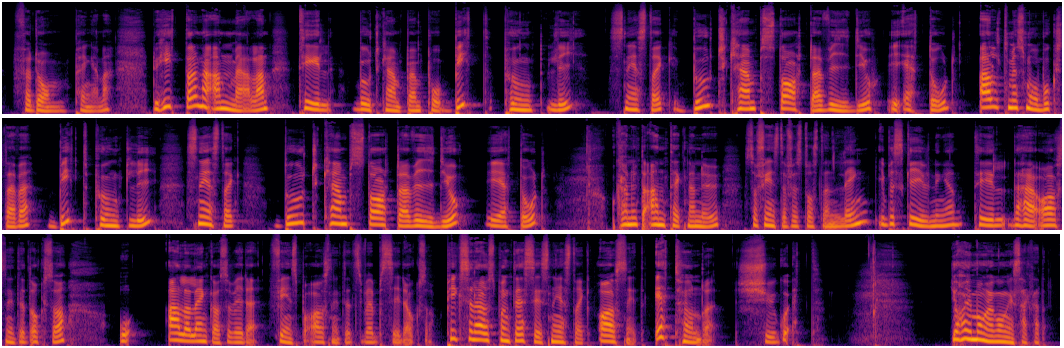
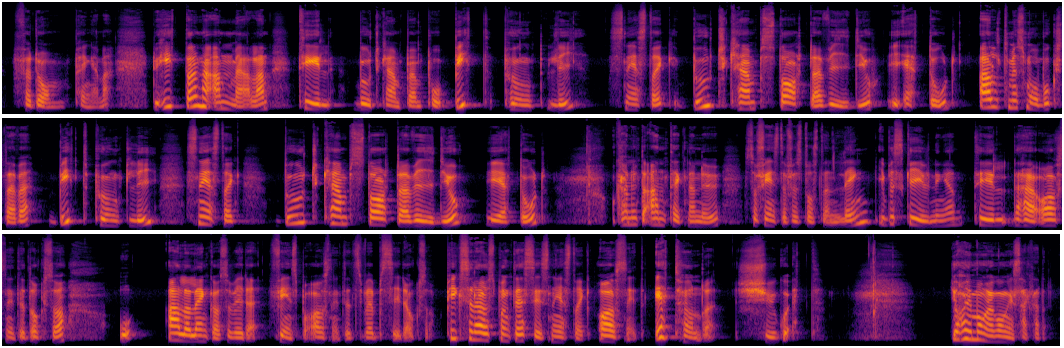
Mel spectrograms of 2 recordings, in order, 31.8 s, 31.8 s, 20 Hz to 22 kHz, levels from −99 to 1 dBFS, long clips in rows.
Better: first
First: none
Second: thin; very; fading below 300 Hz

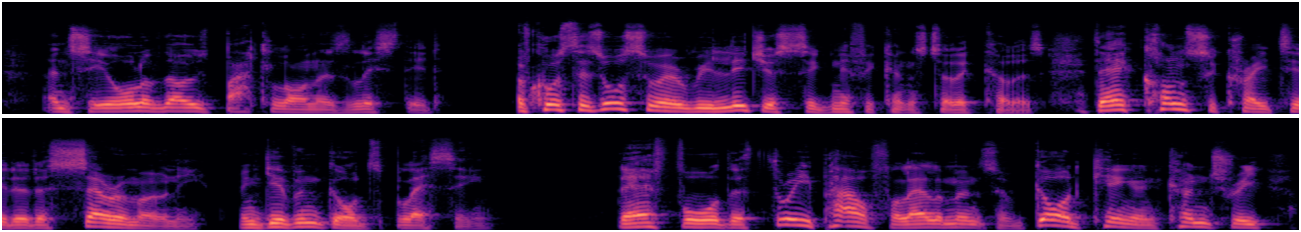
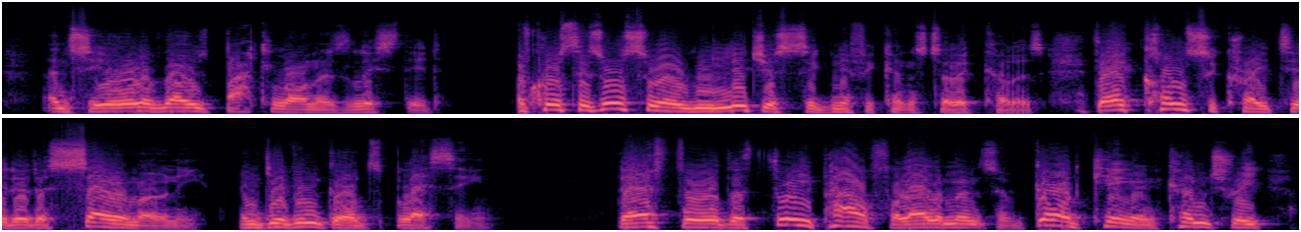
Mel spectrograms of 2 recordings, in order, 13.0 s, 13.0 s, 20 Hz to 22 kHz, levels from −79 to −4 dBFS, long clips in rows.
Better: first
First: none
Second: distortion; heavy; 17% of the sound clipped

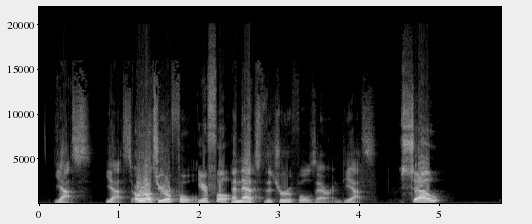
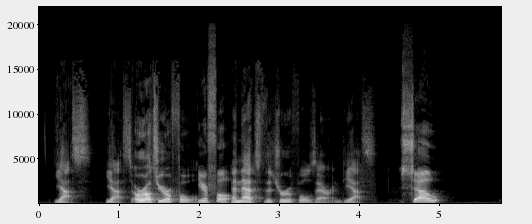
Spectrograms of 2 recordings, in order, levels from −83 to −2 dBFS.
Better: second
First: distortion; slight; 3% of the sound clipped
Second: none

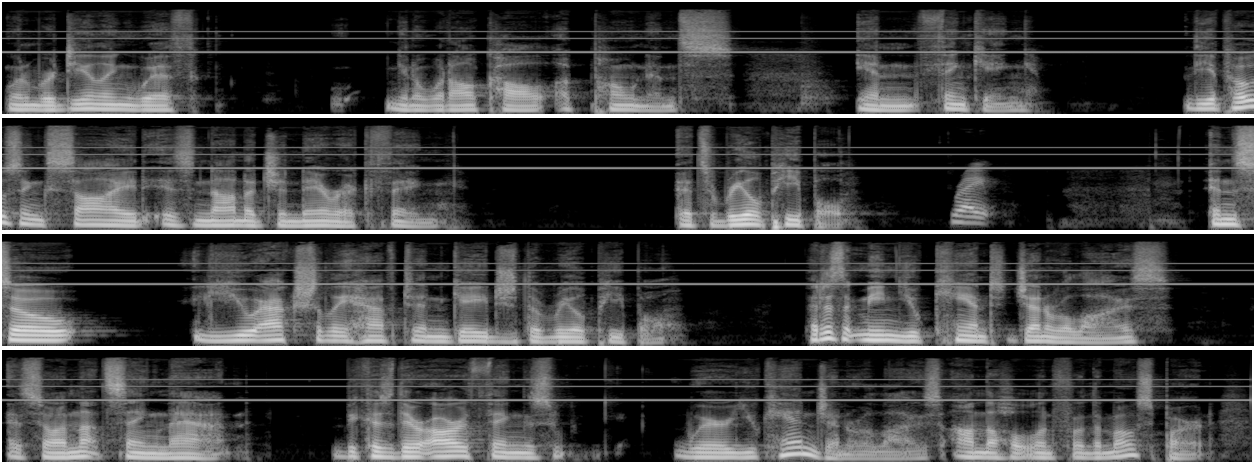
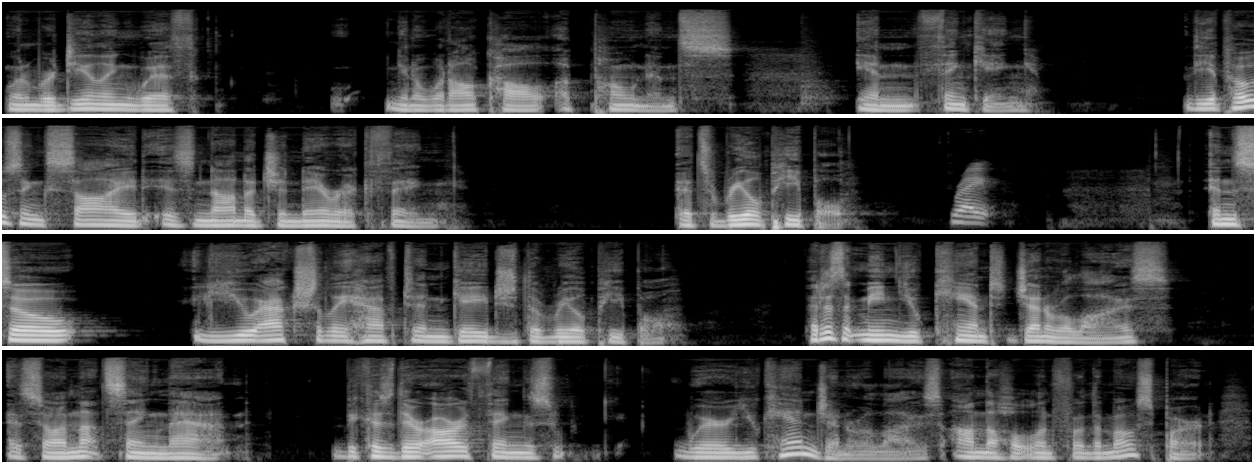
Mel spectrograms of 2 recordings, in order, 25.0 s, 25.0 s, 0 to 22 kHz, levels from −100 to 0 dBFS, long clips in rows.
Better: second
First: high-pitched whine; loud; throughout; 4 kHz, 8 dB below the speech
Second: none

